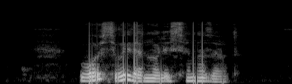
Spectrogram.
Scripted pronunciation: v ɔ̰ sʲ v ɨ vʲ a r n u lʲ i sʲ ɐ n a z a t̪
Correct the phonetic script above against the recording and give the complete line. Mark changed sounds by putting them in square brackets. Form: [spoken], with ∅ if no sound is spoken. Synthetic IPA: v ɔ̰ sʲ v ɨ vʲ a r n u lʲ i sʲ ɐ n a z a t̪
